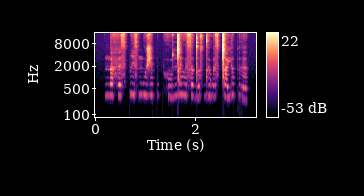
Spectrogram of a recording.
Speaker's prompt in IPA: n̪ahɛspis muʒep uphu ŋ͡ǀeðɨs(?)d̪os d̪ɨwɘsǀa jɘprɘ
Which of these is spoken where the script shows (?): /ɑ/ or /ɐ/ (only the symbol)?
ɐ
